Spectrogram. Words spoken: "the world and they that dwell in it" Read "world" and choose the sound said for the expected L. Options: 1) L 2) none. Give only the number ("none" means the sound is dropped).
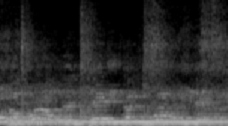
1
